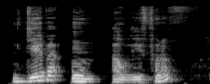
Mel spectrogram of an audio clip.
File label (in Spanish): "audifono" spanish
